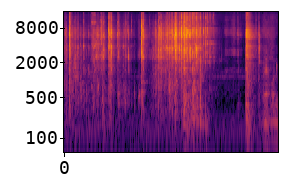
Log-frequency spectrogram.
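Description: A plastic Hot Wheels toy car crashes at the bottom of a City Stunt Garage ramp, making a close series of sharp plastic clicks and clattering rattles in uneven bursts.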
